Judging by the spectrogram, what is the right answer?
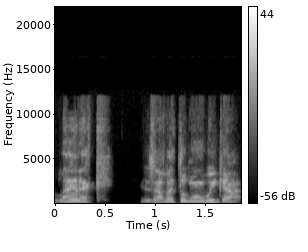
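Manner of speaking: put-on Philadelphia accent, regular guy. Retelling what a man asked the speaker, in a philly accent. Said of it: "he had the Philly accent".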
